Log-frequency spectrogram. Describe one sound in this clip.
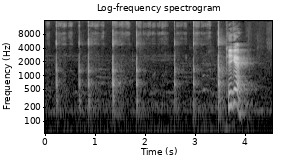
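A marker taps and scrapes on a board.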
